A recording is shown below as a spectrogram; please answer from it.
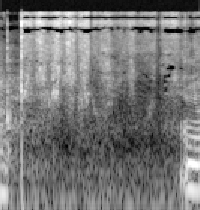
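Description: Hands rubbing together with a soft, faint scuffing, working in a homemade peppermint-oil and rubbing-alcohol hand sanitizer, after a short click just after the start.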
